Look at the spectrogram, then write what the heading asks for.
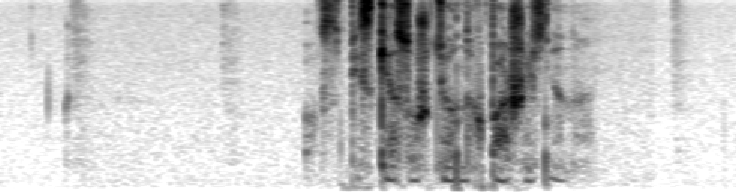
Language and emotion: Russian, neutral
